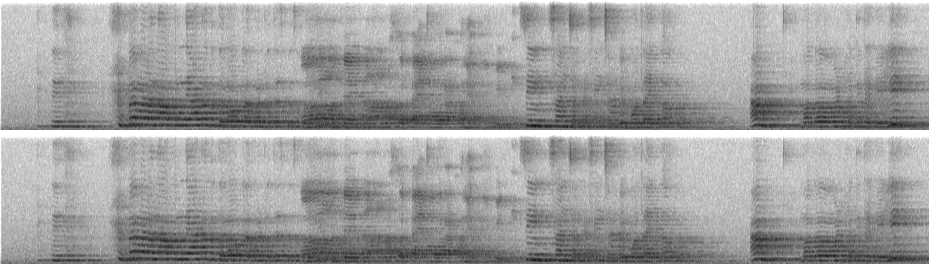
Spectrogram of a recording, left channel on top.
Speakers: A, on the left (about 40°); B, on the right (about 55°).
A: ते बाई मला नाव पण आठवत होत लवकर म टलं जस तस
B: हा
A: बोलली,
B: ते
A: आ
B: ना
A: मग
B: असं टायमावर आठवण येत नाही बाई
A: सिंचन का सिंचन भ बोलता येत नव्हतं. हा मग म्हंटलं
B: हा
A: तिथं गेली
